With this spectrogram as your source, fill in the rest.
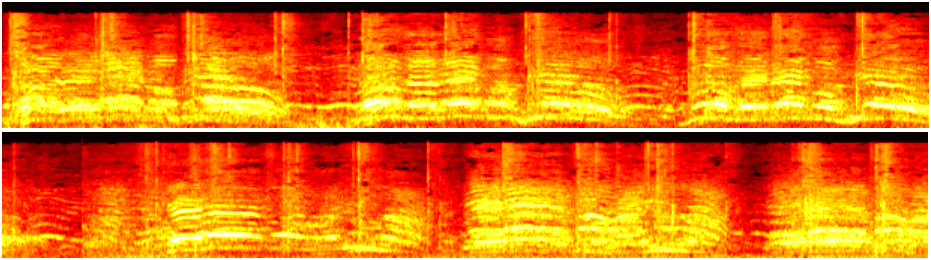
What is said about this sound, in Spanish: es que los cubanos salieron en masa a decir no más, a gritar basta ya.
